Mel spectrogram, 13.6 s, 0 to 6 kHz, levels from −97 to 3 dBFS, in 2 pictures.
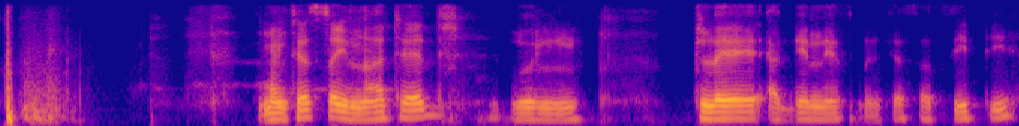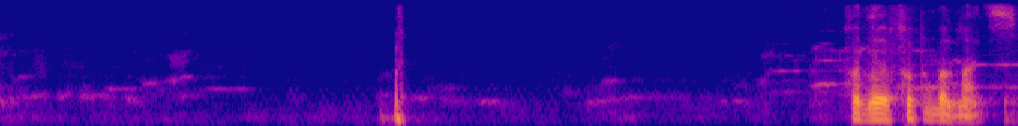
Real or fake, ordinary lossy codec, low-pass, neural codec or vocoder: fake; none; 5.4 kHz; codec, 16 kHz, 2 kbps, FunCodec, trained on Chinese and English, 25 frames a second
